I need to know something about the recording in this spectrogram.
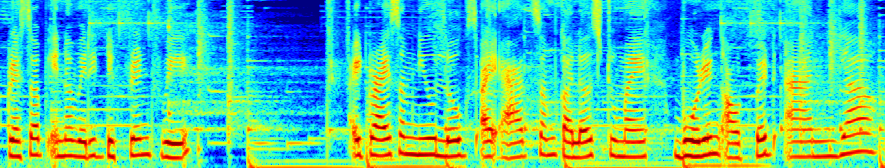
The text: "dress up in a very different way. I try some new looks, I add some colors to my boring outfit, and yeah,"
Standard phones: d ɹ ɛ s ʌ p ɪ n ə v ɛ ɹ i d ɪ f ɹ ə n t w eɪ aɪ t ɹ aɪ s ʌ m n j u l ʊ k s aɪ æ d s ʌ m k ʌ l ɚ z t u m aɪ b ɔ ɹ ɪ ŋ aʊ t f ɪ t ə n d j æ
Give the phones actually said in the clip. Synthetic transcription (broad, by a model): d ɹ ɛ s ʌ p ɪ n ə v ɛ ɹ i d ɪ f ɹ ə n t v eɪ aɪ t ɹ aɪ s ʌ m n j u l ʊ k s aɪ æ d s ʌ m k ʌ l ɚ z t u m aɪ b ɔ ɹ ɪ ŋ aʊ t p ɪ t ə n d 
